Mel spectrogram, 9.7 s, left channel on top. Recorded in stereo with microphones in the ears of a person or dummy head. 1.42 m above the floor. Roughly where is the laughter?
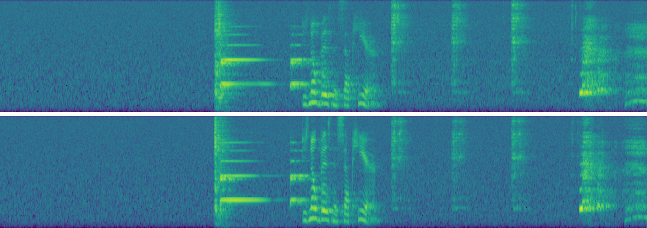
Right.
